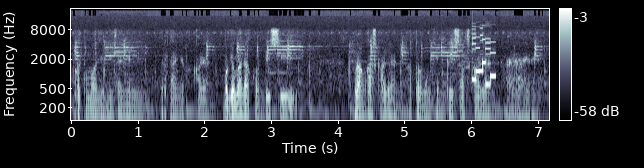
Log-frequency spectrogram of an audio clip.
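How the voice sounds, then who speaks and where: A man roleplaying a formal, composed mafia boss in an online game, speaking politely and deliberately. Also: fairly low pitch, completely flat delivery, creaky. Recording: muffled game voice chat with music.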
